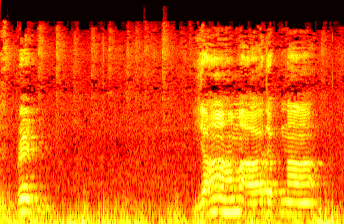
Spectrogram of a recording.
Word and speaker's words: Britain: इसी तरह से ब्रिटेन ना कहें कि स्पेलिंग पे जाएं कि BRITAIN, ब्रिटेन होगा, that is नॉट ब्रिटेन, that is ब्रिटेन।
